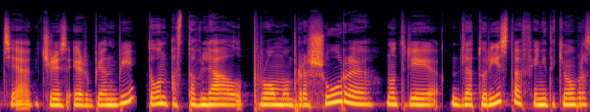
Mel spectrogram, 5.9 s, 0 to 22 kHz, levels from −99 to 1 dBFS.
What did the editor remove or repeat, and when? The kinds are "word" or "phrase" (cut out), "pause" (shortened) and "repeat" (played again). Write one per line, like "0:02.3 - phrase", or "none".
0:01.7 - word
0:04.4 - word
